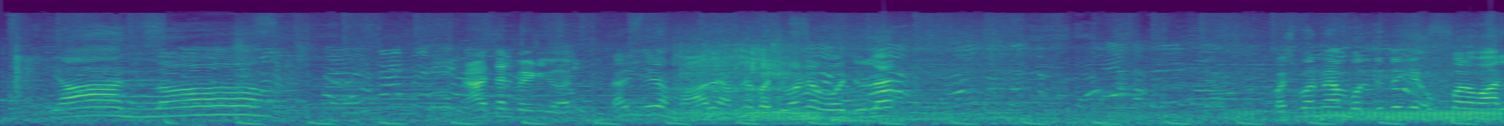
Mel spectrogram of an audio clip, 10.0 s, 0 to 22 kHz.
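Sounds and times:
people chattering: 0:00.0 - 0:10.0
children playing: 0:00.6 - 0:10.0.

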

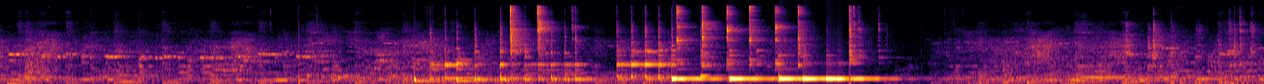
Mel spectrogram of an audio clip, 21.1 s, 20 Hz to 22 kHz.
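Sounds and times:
steel tongue drum notes: 0:06.9 - 0:15.1.

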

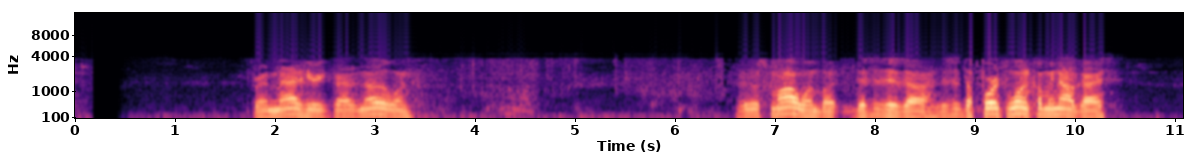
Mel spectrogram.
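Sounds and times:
fish splashing at water surface: 0:03.7 - 0:07.8.

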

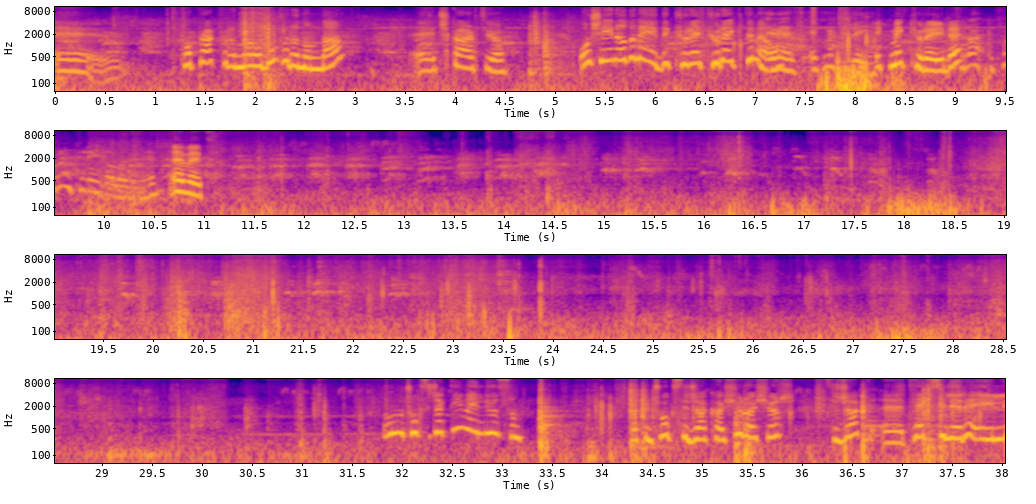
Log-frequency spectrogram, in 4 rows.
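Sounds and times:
wind rumble on microphone: 0:07.4 - 0:12.1, 0:14.3 - 0:19.1, 0:21.4 - 0:31.5
fabric rustling and flapping: 0:13.8 - 0:32.9.

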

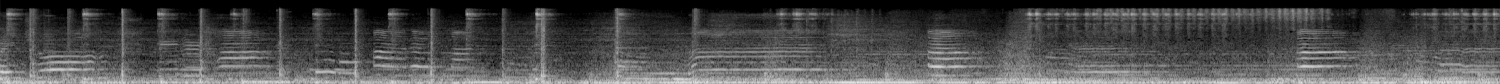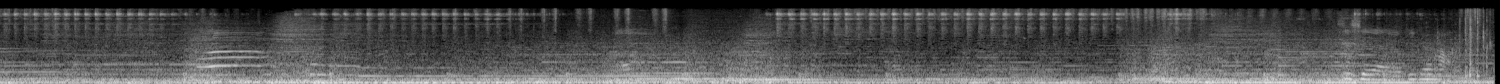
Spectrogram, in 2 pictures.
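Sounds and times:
woman singing: 0:00.0 - 0:08.4, 0:09.2 - 0:11.8, 0:12.9 - 0:16.2, 0:16.8 - 0:20.0
electric bass: 0:00.0 - 0:30.0
tambourine shaking: 0:07.6 - 0:08.4, 0:10.2 - 0:17.2, 0:18.1 - 0:21.9, 0:22.6 - 0:28.7.

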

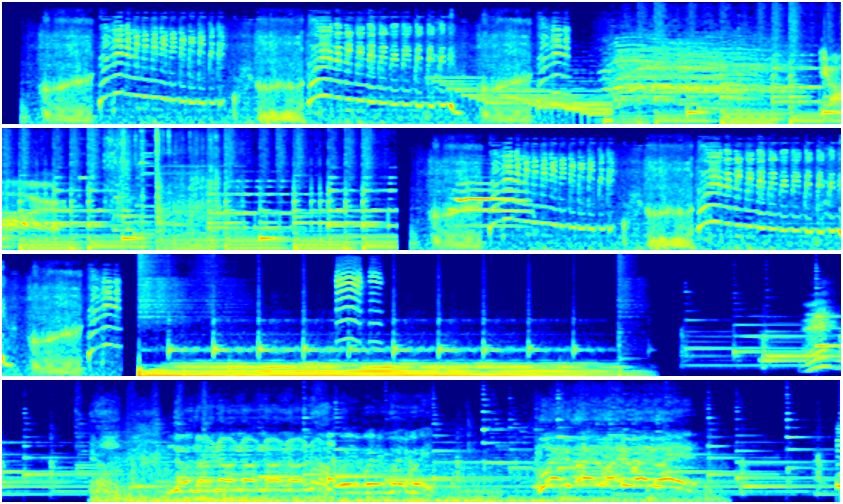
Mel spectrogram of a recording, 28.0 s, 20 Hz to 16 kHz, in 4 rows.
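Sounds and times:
cartoon snoring: 0:00.3 - 0:00.8.

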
